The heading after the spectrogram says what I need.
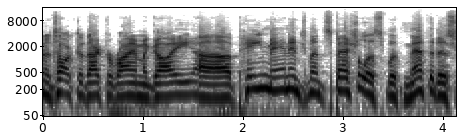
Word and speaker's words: McGaughey: It's McGaughey, so I'm Dr. Ryan McGaughey.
